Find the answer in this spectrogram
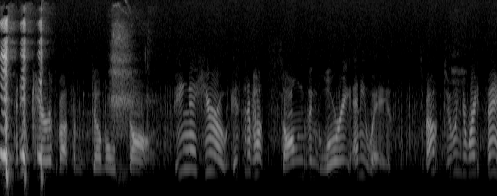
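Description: Speech only: the animated episode's dialogue playing quietly, a girl's voice speaking.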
